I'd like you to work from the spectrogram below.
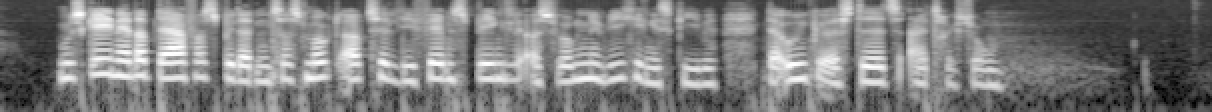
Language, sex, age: Danish, female, 18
